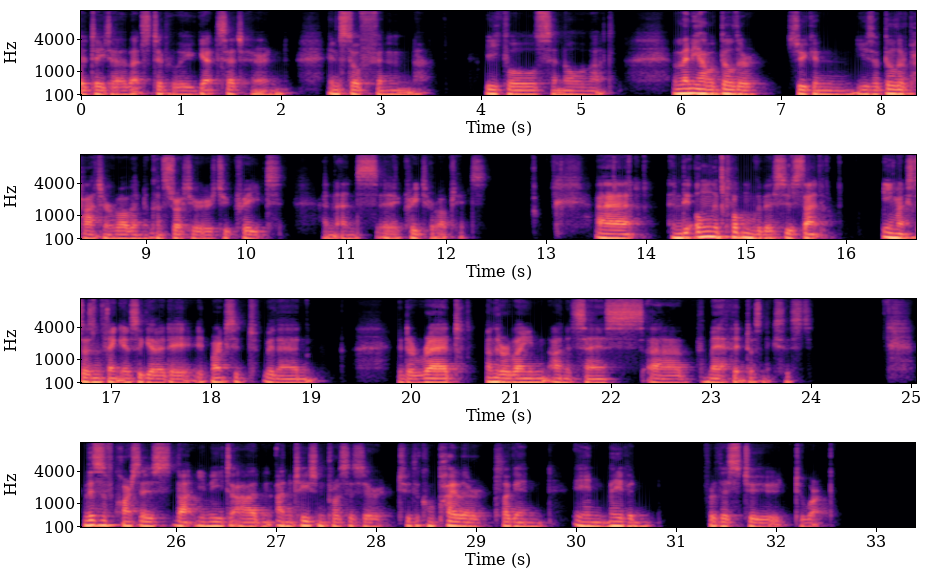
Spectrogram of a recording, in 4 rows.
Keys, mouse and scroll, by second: 1.3 ctrl+p, 1.3 ctrl+n, 1.3 ctrl+e, 1.3 ctrl+a, 1.3 alt+<, 1.3 alt+>, 1.3 ctrl+g, 1.3 ctrl+s, 1.3 Up, 1.3 Return, 1.3-1.7 typing, 1.7 ctrl+p, 1.7 ctrl+n, 1.7 ctrl+e, 1.7 ctrl+a, 1.7 alt+<, 1.7 alt+>, 1.7 ctrl+g, 1.7 ctrl+s, 1.7 Up, 1.7 Return, 3.6 Right, 3.6 Down, 5.3 Down, 5.3 Up, 14.0 ctrl+n, 15.6 ctrl+p, 15.6 ctrl+a, 15.6 ctrl+n, 15.6 alt+<, 15.6 alt+>, 15.6 ctrl+g, 15.6 ctrl+s, 15.6 Up, 15.6 Return, 15.6 ctrl+e, 15.6 Right, 15.6 Down, 15.6 alt+f, 15.6 typing, 16.4 alt+f, 16.4 ctrl+p, 16.6 alt+f, 16.9 ctrl+p, 16.9 ctrl+n, 16.9 alt+<, 16.9 alt+>, 16.9 ctrl+g, 16.9 ctrl+a, 16.9 ctrl+s, 16.9 Up, 16.9 ctrl+e, 16.9 Right, 16.9 Down, 16.9 typing, 20.0 alt+b, 20.0 Down, 25.7 typing, 26.9 ctrl+p, 26.9 alt+<, 26.9 alt+>, 26.9 ctrl+g, 26.9 ctrl+a, 26.9 ctrl+s, 26.9 Up, 26.9 ctrl+n, 26.9 Return, 26.9 ctrl+e, 26.9 Right, 26.9 alt+f, 26.9 typing, 27.9 ctrl+p, 27.9 alt+<, 27.9 alt+>, 27.9 ctrl+g, 27.9 ctrl+a, 27.9 ctrl+s, 27.9 Up, 27.9 ctrl+n, 27.9 Return, 27.9 ctrl+e, 27.9 Right, 27.9 alt+f, 27.9 typing, 29.3 ctrl+p, 29.3 alt+<, 29.3 alt+>, 29.3 ctrl+g, 29.3 ctrl+a, 29.3 ctrl+s, 29.3 Up, 29.3 ctrl+n, 29.3 Return, 29.3 ctrl+e, 29.3 Right, 29.3 Down, 29.3 alt+f, 29.3 alt+b, 29.3 typing, 30.6 ctrl+p, 30.6 alt+<, 30.6 alt+>, 30.6 ctrl+g, 30.6 ctrl+a, 30.6 ctrl+s, 30.6 Up, 30.6 ctrl+n, 30.6 Return, 30.6 ctrl+e, 30.6 Right, 30.6 alt+f, 30.6 typing.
